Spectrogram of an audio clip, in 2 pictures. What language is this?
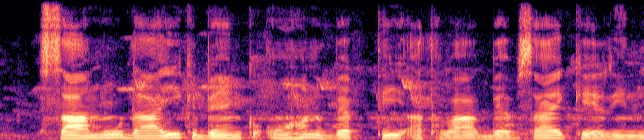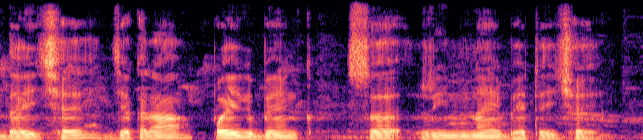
Maithili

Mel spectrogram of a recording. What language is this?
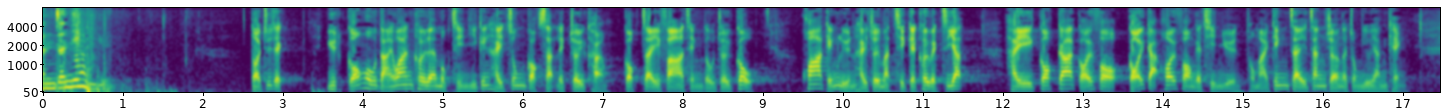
Cantonese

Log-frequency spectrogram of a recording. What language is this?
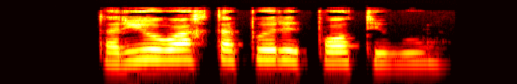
Pashto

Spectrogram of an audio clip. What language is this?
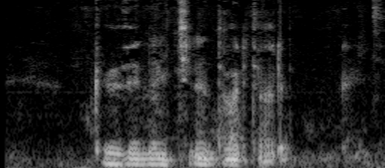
Japanese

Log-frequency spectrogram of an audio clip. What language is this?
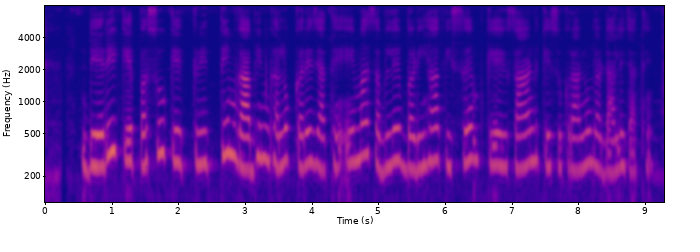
Chhattisgarhi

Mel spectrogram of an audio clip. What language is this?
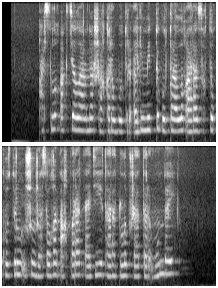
Kazakh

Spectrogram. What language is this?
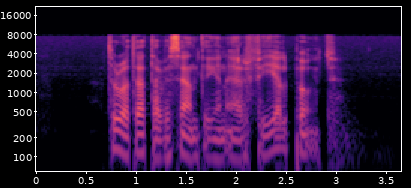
Swedish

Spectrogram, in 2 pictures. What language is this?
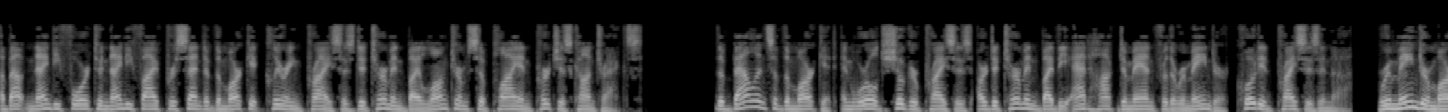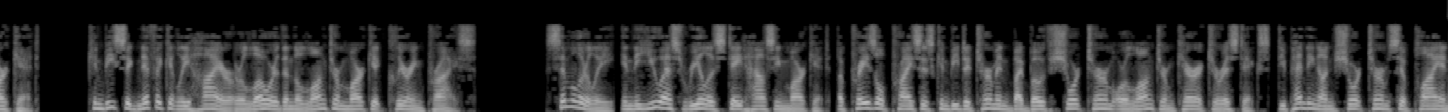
English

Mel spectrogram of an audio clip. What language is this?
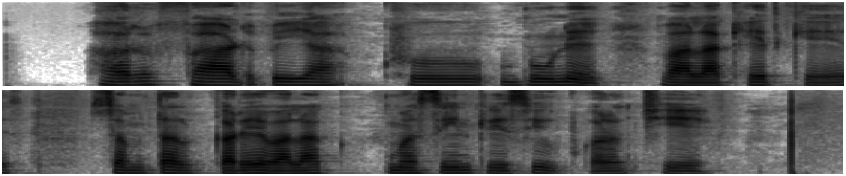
Maithili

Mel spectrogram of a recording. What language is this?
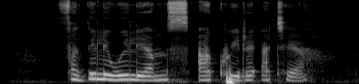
Kikuyu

